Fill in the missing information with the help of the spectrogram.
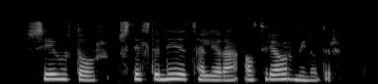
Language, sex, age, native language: Icelandic, female, 20-29, Icelandic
